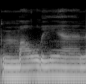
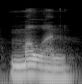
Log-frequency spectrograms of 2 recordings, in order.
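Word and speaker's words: mullein: so there's that Mullen I had to look up how to pronounce it again because I can never remember it so yeah I keep wanting to say like Malian or something but it's Mullen melon okay I'll get it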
